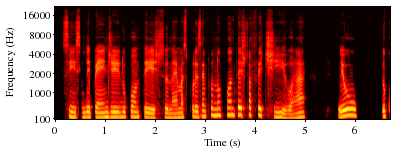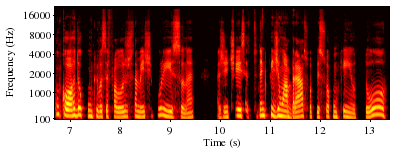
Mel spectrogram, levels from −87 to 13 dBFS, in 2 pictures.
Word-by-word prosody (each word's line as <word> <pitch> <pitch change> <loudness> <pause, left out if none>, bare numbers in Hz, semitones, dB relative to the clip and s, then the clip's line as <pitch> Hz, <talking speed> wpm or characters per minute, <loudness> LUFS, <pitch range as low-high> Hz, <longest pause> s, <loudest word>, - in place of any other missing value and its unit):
Sim, 180 -6 -1
sim. 160 0 -6
Depende 170 0 +1
do 170 0 -2
contexto, 160 -4 -1
né, 145 +1 -4
mas, 155 +1 -4
por 190 - -5
exemplo, 195 +6 -1
no 225 +1 +1
contexto 235 +1 +1
afetivo, 170 - -1
né, 160 +4 -3 0.6
eu 220 +3 +6 0.5
eu 190 - 0
concordo 230 -3 +6
com 215 -4 -3
o - - 0
que 195 - -2
você 185 0 -2
falou, 170 -2 0
justamente 185 0 -5
por 230 +2 -3
isso, 175 -4 -1
né. 155 +2 -6 0.5
A - - -12
gente 170 +5 -5
você - - -7 0.2
tem 215 +2 +3
que 215 - -5
pedir 220 -2 +3
um 205 - +4
abraço 180 +2 +2
à 175 - -7
pessoa 165 +2 -5
com 175 0 -4
quem 175 -1 -4
eu 145 -2 -7 0.2
to 235 +8 +2
180 Hz, 175 wpm, -23 LUFS, 165-220 Hz, 0.6 s, eu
